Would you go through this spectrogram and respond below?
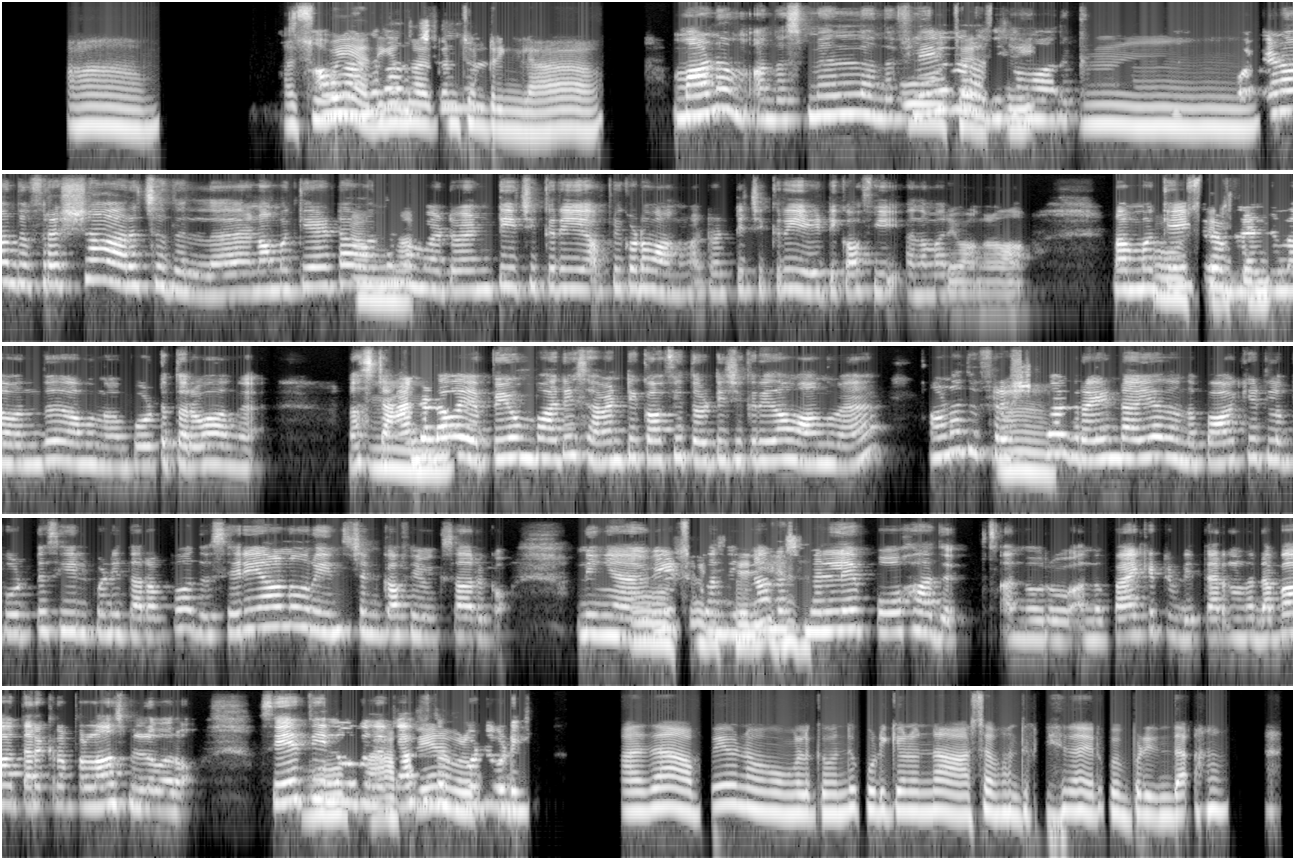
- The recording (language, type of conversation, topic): Tamil, podcast, ஒரு பழக்கத்தை மாற்ற நீங்கள் எடுத்த முதல் படி என்ன?
- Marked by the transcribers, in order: other noise; in English: "ஸ்மெல்"; in English: "பிளேவர்"; in English: "டுவென்டி"; in English: "டுவென்டி"; in English: "எய்ட்டி"; in English: "பிளெண்ட்இல"; in English: "ஸ்டாண்டர்டா"; in English: "செவண்டி"; in English: "திர்டி"; in English: "பிரஷா கிரைண்ட்"; in English: "இன்ஸ்டன்ட் காஃபி மிக்ஸா"; laughing while speaking: "அந்த ஸ்மெல்லே போகாது. அந்த ஒரு … தூள் போட்டு குடி"; chuckle; tsk; laughing while speaking: "குடிக்கணும்னு தான் ஆசை வந்துகிட்டே தான் இருக்கும், இப்படி இருந்தா"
